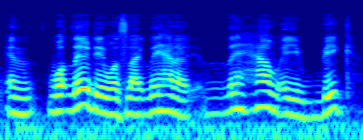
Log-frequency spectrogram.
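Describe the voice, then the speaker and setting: A man's voice: on the high side, a little slow, warm tone. A man in his forties from China with a Chinese accent, a guest telling his life story with many "you know" fillers. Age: 40s. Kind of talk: interview answers.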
